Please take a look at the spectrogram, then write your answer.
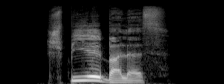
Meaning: genitive singular of Spielball
- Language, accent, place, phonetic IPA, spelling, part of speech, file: German, Germany, Berlin, [ˈʃpiːlˌbaləs], Spielballes, noun, De-Spielballes.ogg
